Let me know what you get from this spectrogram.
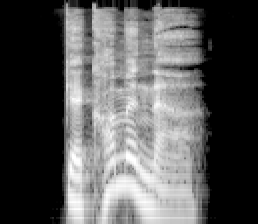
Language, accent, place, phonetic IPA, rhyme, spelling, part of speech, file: German, Germany, Berlin, [ɡəˈkɔmənɐ], -ɔmənɐ, gekommener, adjective, De-gekommener.ogg
- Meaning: inflection of gekommen: 1. strong/mixed nominative masculine singular 2. strong genitive/dative feminine singular 3. strong genitive plural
